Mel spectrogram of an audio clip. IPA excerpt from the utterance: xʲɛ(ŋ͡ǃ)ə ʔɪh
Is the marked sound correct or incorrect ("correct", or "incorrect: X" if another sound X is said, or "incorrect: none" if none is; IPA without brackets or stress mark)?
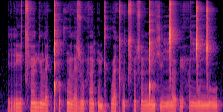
incorrect: ŋ͡ǀ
